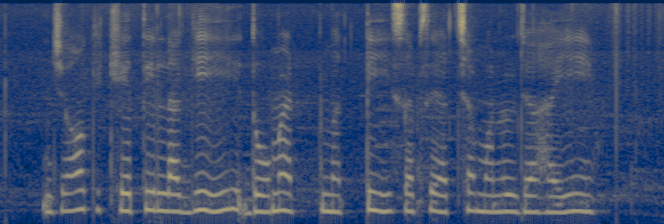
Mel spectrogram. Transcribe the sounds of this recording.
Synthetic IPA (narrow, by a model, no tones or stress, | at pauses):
d͡ʒɔːkikʰeːt̪iləɡid̪oːməʈməʈːisɐbseɐtːʃʰamɐnʊld͡ʒaɦai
